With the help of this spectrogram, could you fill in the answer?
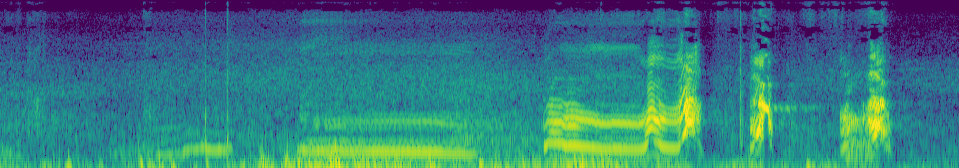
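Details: A one-year-old Golden Retriever whines in long, steady, slightly falling tones, then rises into a squeaky yelp and three quick, sharp barks over a faint low background rumble.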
